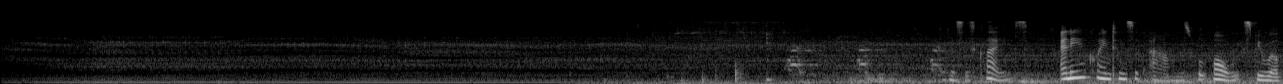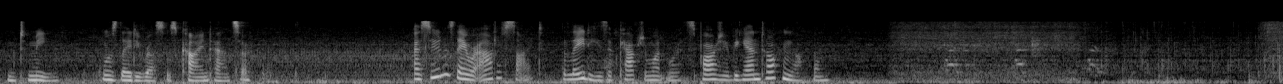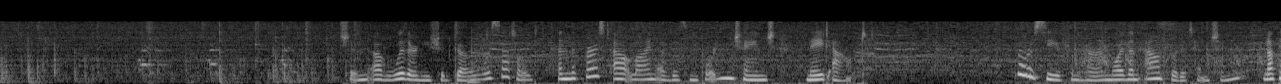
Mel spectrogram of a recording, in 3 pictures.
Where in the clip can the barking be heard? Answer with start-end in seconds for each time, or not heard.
7.8-9.6, 22.2-24.0, 27.0-28.8.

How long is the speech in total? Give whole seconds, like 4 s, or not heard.
18 s.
